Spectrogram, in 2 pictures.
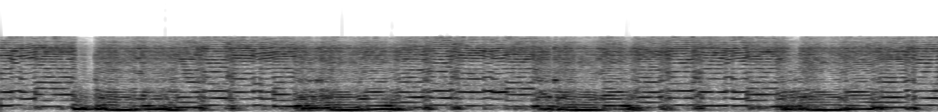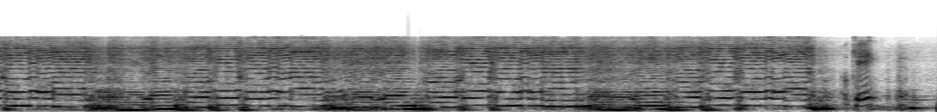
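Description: Electric guitar playing a song's interlude, a steady loud run of distorted picked notes with pull-offs that continues alone for about eighteen seconds.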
